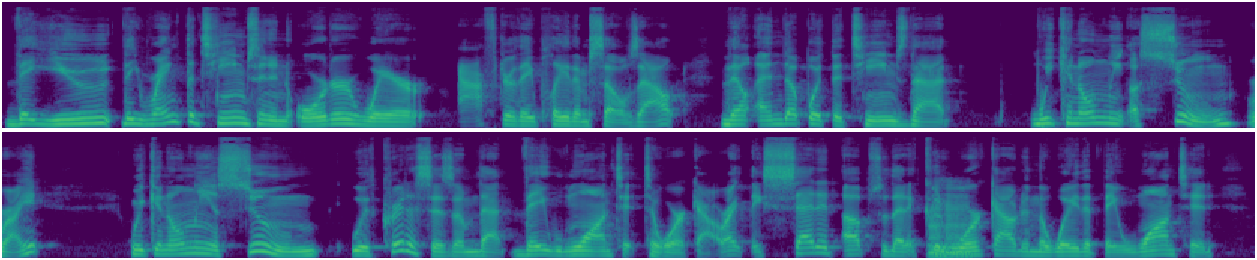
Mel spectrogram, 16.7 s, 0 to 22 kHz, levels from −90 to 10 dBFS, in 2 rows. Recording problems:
none

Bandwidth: 18 kHz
